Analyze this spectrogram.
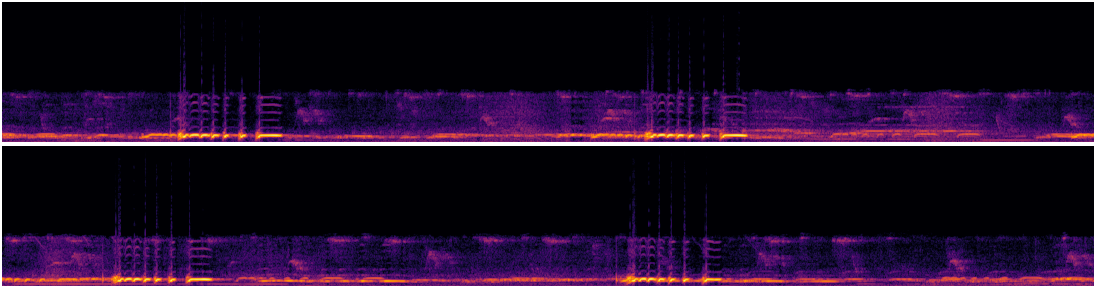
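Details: Local zebra dove calling a rival with a big, long-winded song: repeated rolling coo phrases with loud rattling notes about every two to three seconds, and a soft low steady tone in the middle.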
